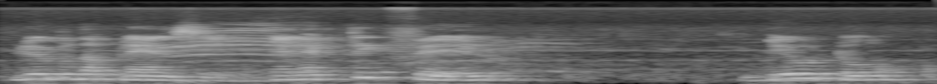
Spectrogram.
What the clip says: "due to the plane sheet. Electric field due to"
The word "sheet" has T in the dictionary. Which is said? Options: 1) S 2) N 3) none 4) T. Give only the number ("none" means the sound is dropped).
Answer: 3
